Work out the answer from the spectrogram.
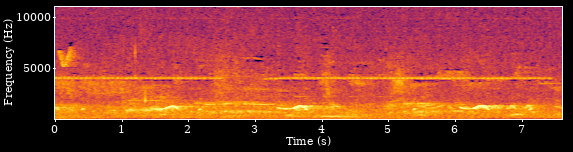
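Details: Asian koel (Eudynamys scolopaceus), male and female shown, giving short, rising whistled notes about every two seconds, faint against a steady high insect-like whine and broad background noise.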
